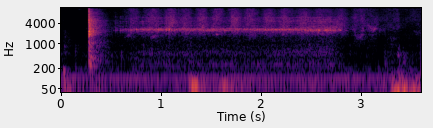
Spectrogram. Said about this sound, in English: Yes, my hands are ashy, but I'm Birdman hand rubbing right now. I just finished washing dishes. No. I don't know if you can hear it.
